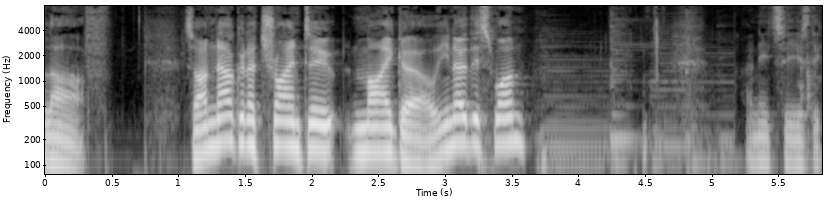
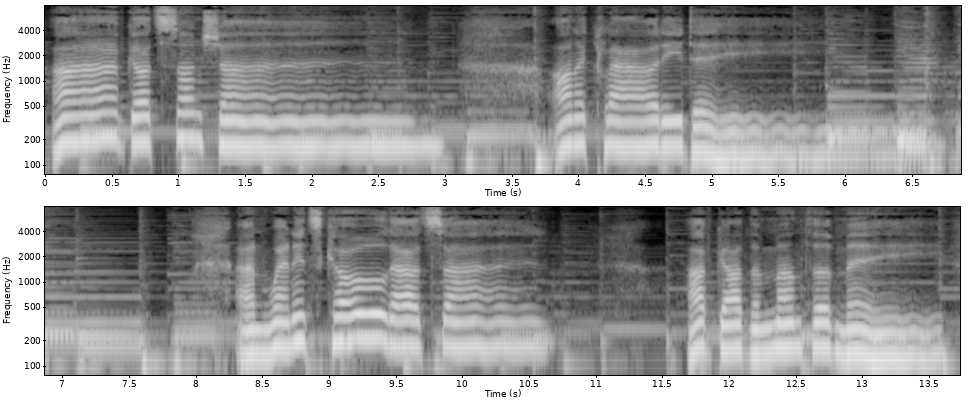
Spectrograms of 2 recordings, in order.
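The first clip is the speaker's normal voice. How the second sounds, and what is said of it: Singing in an American accent. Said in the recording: “So I'm doing this in an American voice. I'm trying to make it sound like the original.”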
